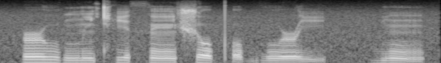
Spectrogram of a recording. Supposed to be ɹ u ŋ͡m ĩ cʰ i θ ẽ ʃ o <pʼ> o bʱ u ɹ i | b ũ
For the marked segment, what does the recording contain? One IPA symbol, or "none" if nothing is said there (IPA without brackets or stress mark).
pʼ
